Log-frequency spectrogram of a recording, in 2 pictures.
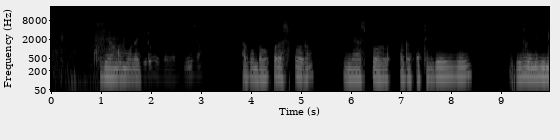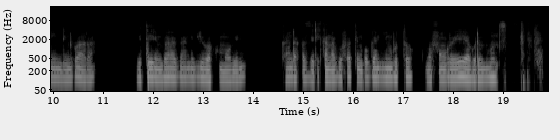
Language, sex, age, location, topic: Kinyarwanda, male, 25-35, Kigali, health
